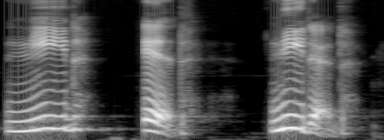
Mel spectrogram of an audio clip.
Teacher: it has a d sound at the end of need. So this becomes need-id, needed.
